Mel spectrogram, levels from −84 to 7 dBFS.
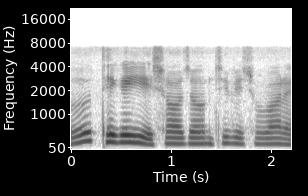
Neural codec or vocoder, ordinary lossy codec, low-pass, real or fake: vocoder, 44.1 kHz, 128 mel bands every 512 samples, BigVGAN v2; none; 7.2 kHz; fake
